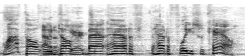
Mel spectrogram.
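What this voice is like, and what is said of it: Thick put-on Southern accent. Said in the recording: “really thick Southern accents”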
